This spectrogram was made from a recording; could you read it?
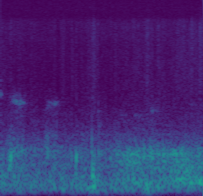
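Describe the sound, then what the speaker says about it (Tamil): Heavy rain pours at the Vijayalaya Choleeswaram stone temple in Narthamalai, a dense, muffled low roar that stays constant and close for the whole stretch. "இன்னைக்கு என்னன்னா மழை அதனாலதான் சரியான மழை"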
